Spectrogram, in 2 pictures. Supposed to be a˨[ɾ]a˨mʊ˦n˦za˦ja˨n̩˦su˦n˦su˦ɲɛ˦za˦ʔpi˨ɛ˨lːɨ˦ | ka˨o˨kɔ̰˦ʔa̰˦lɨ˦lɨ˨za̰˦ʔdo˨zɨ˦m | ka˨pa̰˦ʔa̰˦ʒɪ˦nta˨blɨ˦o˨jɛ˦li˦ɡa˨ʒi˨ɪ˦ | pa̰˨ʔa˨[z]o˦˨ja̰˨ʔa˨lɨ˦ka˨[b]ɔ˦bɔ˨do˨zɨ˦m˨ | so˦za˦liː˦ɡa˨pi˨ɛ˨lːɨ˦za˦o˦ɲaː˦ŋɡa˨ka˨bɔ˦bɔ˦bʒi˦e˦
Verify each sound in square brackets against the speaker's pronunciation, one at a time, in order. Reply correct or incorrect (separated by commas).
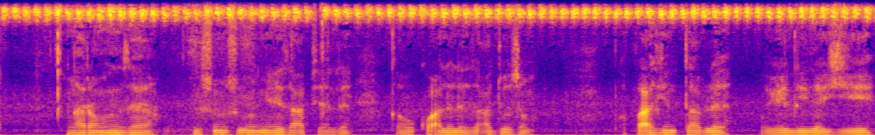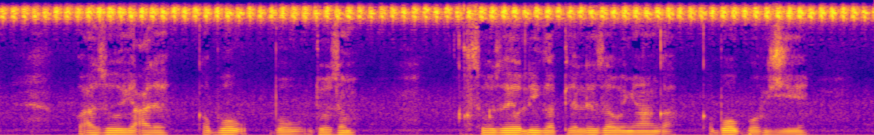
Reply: correct, correct, correct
